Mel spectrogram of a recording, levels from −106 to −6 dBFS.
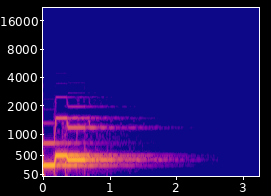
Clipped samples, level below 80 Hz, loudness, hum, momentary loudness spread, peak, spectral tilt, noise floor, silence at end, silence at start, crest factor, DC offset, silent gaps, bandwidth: under 0.1%; -78 dBFS; -27 LUFS; none; 20 LU; -18 dBFS; -10 dB/octave; -88 dBFS; 2.15 s; 0 s; 14 dB; under 0.1%; none; 2.6 kHz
